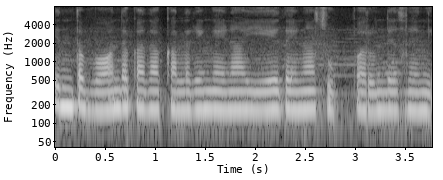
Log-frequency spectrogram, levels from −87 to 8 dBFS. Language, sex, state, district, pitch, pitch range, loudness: Telugu, female, Andhra Pradesh, Anantapur, 165 Hz, 160-170 Hz, -17 LUFS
